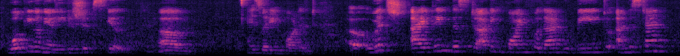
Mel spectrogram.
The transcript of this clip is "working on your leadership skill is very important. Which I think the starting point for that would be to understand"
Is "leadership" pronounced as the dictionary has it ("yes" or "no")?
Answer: yes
